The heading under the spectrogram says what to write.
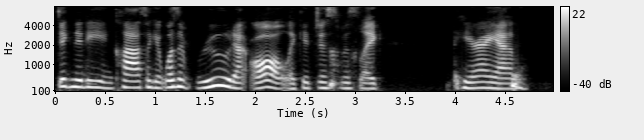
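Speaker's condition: No condition

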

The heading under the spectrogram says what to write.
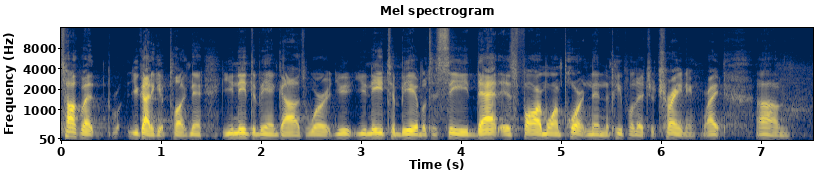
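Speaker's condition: No condition

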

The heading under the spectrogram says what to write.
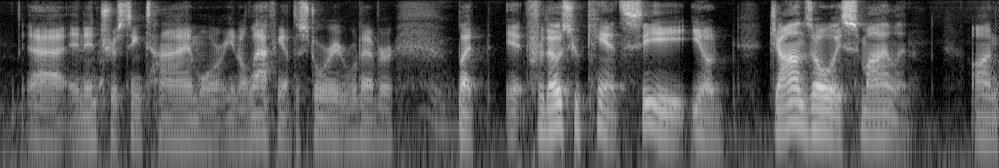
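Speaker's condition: No condition

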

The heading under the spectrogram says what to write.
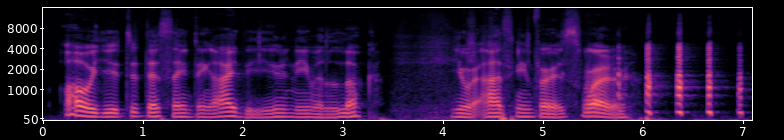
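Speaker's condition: ALS; cannot walk, Tobii eye-gaze texting, night ventilator, very low lung capacity, declines tracheostomy, acute hearing; recovering from recent cold, heavy phlegm, days on full-time ventilator, hospitalized, oxygen first night; voice got weaker

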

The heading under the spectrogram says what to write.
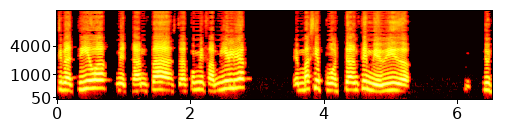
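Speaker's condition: Down syndrome; present from birth

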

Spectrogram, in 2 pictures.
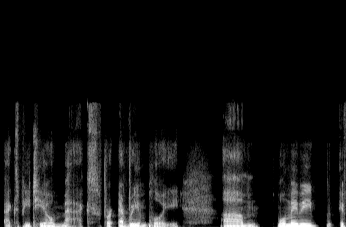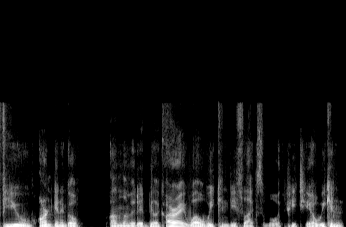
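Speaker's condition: No condition

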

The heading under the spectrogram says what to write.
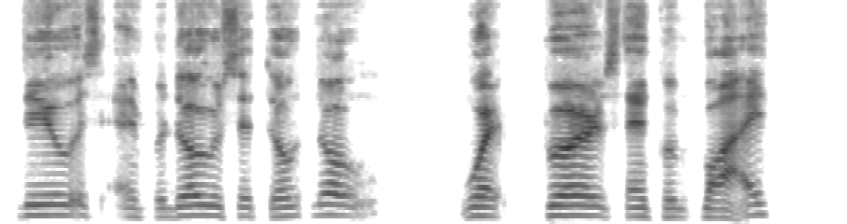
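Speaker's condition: Cerebral palsy; affects speech

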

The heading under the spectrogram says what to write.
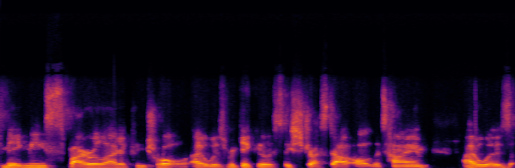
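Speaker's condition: Cleft palate; cleft palate present from birth, 23 surgeries from birth to age 18

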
